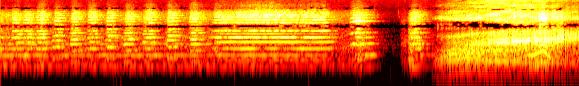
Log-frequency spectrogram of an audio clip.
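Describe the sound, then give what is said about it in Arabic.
A lion's roar recording plays as a deep, rough growling with a pulsing rhythm that swells and holds for several seconds, then breaks off briefly before a harsher, noisier burst. “إنه مجرد تسجيل لصوت أسد يزأر.”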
